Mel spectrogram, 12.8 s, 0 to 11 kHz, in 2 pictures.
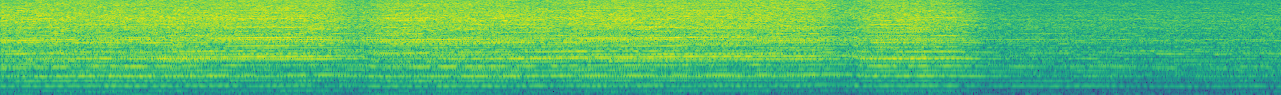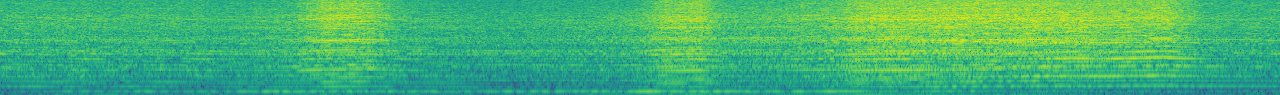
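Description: A two-stroke 250cc racing motorcycle engine screams at full throttle, shifting up through the gears.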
